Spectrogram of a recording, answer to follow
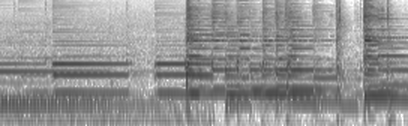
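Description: Guitar playing slow chords that ring on; a new chord is struck just under two seconds in and another near the end.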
